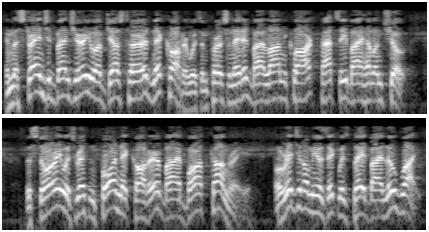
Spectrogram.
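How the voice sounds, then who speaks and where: Male American announcer, vintage 1940s radio, slightly high and husky, dull recording. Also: expressive, brisk.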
